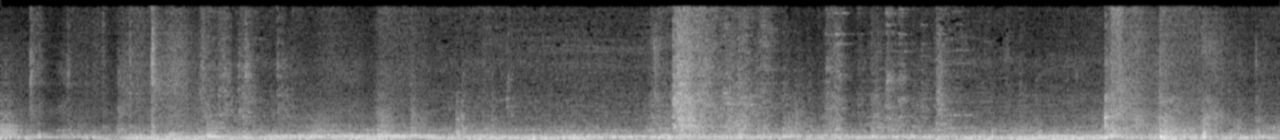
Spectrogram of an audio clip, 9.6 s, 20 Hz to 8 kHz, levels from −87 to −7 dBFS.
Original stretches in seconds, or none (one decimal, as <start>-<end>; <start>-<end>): 1.5-2.2; 3.2-8.1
